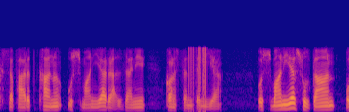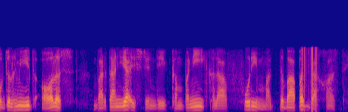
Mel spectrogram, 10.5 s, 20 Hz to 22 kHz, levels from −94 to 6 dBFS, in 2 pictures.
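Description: A burst of sharp ticks and crackle sits over the speech from 2.82 to 3.1 s, and a second, slightly sparser burst returns from 9.76 to 10.0 s. These are bit errors on a digital phone line. Somewhere under one percent of the bits on the G.711 A-law link were flipped. Each flip corrupts a single sample, and a flip hitting an upper bit or the sign of a loud sample throws that sample far off, producing an isolated click.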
